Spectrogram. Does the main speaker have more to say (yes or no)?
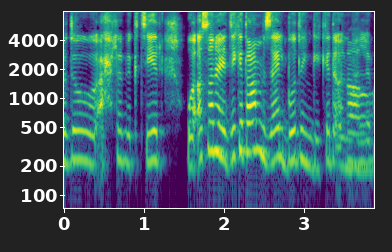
no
